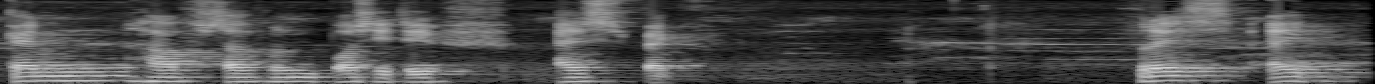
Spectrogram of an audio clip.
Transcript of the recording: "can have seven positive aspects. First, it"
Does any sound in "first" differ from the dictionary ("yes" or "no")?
yes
